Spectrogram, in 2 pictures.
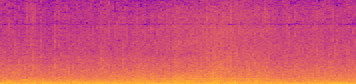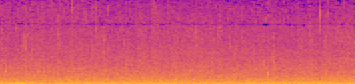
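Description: Sea waves washing against the rocks of a breakwater, with wind buffeting the microphone into a steady low rumble.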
